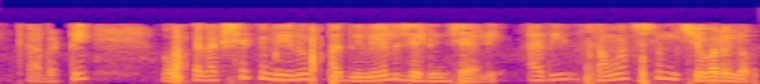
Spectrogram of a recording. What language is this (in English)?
Telugu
